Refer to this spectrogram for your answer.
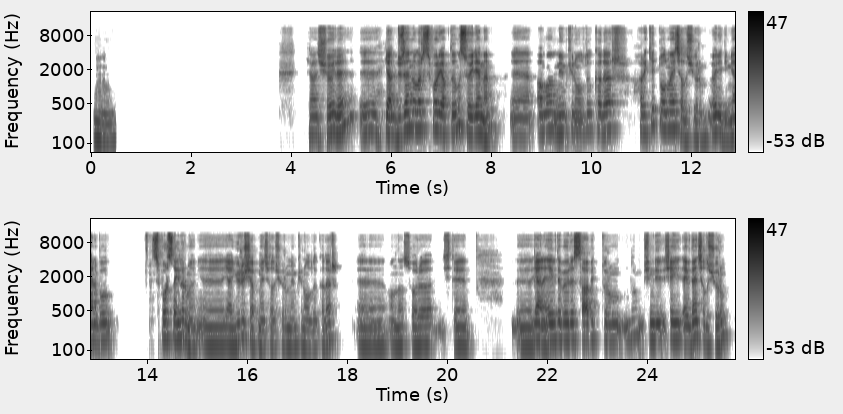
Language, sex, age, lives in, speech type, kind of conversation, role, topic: Turkish, male, 45-49, Germany, conversation, unstructured, none, Hareketsiz kalmak sizin için ne kadar ciddi bir sağlık tehdidi oluşturuyor?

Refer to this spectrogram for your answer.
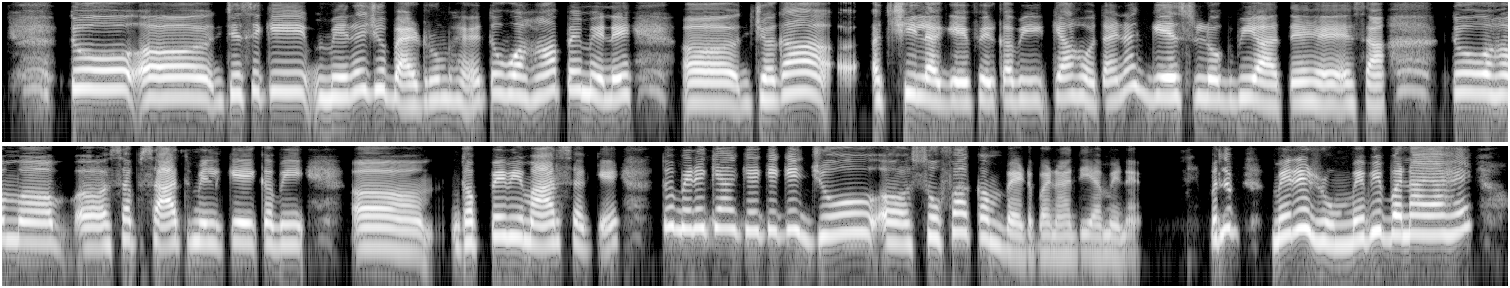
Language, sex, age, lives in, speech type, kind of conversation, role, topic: Hindi, female, 40-44, India, conversation, podcast, guest, Small budget mein ghar ko zyada achhe se organize kaise karoge?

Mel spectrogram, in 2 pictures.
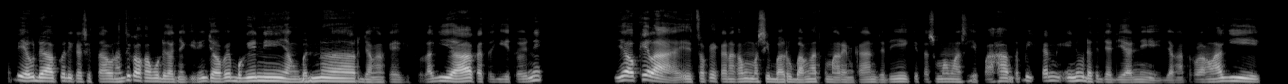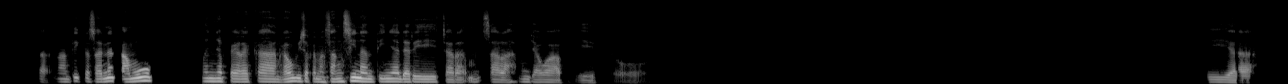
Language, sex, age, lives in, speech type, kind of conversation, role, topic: Indonesian, male, 30-34, Indonesia, conversation, advice, user, Bagaimana cara saya pulih setelah mengatakan sesuatu yang memalukan?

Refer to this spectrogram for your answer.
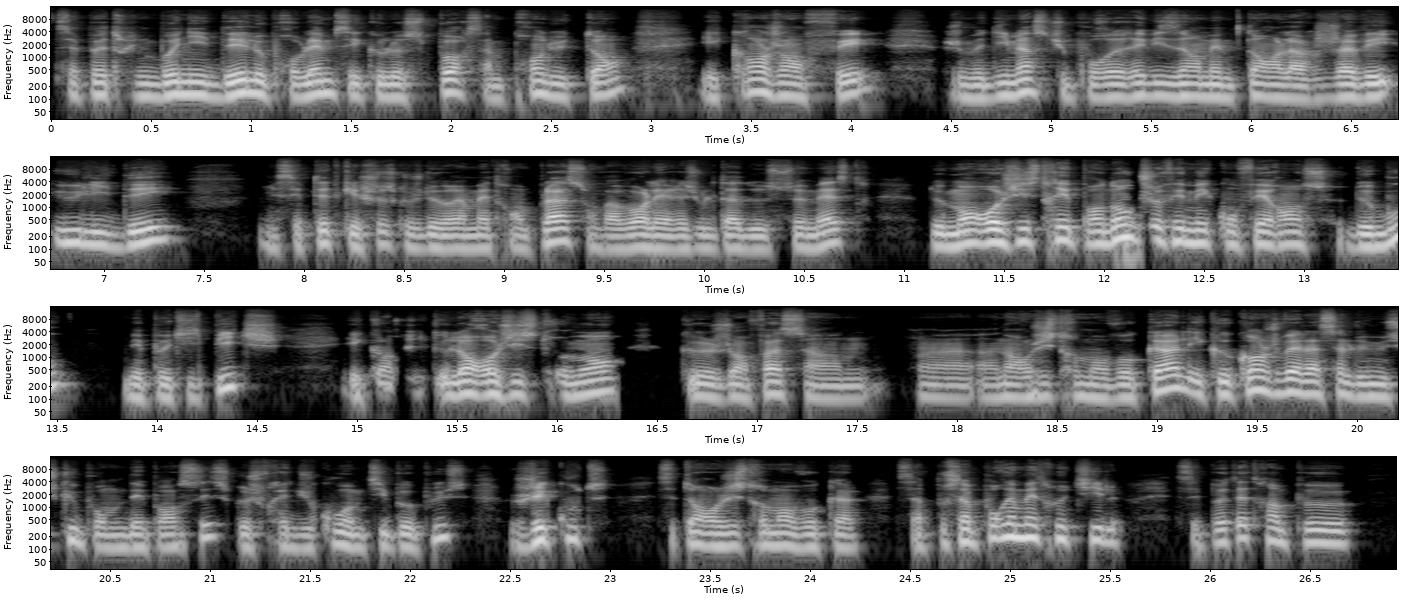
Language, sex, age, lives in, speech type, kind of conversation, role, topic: French, male, 25-29, France, conversation, advice, user, Comment puis-je réguler mon énergie et mon attention tout au long de la journée ?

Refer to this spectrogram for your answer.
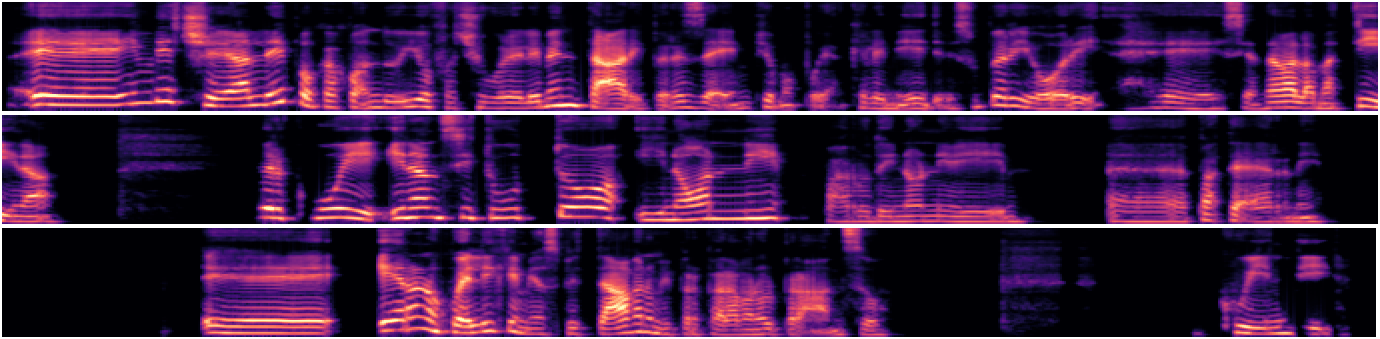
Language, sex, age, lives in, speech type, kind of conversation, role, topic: Italian, female, 45-49, Italy, conversation, podcast, guest, Che ruolo hanno avuto i tuoi nonni nella tua crescita?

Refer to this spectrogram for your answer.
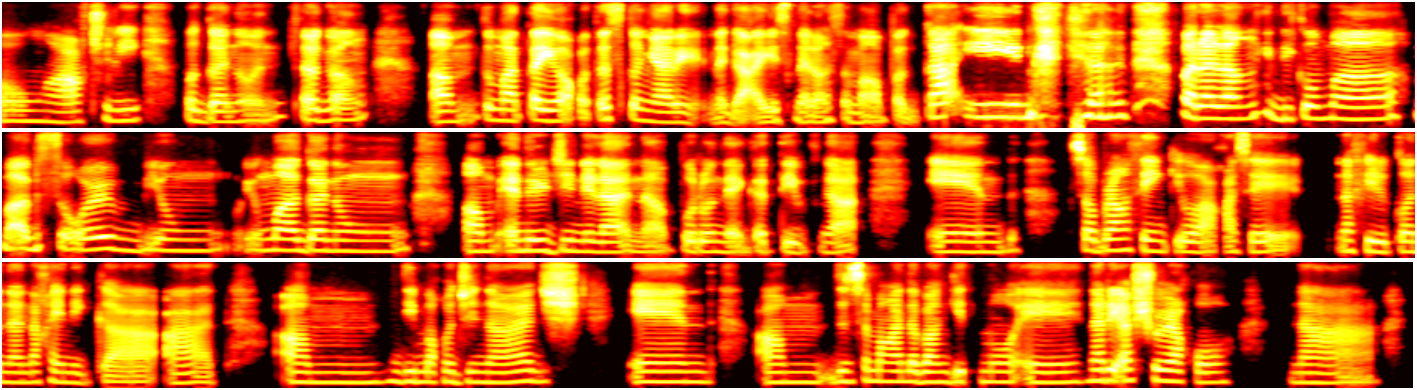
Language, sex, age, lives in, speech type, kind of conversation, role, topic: Filipino, female, 40-44, Philippines, conversation, advice, user, Paano ako makikisalamuha sa grupo kahit iba ang mga hilig nila?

